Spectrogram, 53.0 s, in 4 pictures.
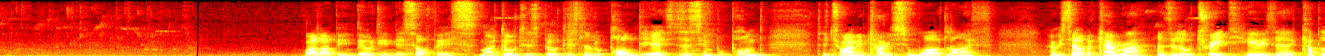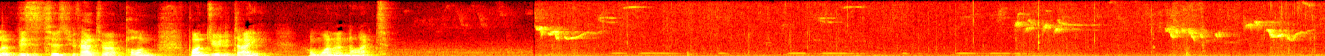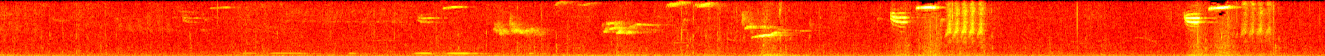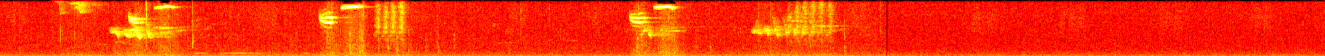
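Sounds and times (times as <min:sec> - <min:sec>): birds chirping and singing: 0:17.3 - 0:36.5, 0:37.8 - 0:44.0, 0:46.0 - 0:48.4.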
